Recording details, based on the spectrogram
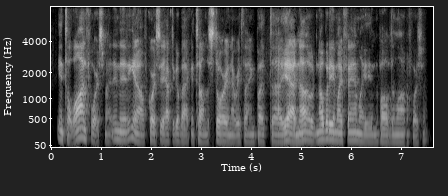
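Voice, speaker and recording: Very fast man with an American accent, fairly low pitch, and hardly any pauses, over a quiet background. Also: fairly even intonation. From US Northeast. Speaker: retired DEA agent. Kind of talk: interview.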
